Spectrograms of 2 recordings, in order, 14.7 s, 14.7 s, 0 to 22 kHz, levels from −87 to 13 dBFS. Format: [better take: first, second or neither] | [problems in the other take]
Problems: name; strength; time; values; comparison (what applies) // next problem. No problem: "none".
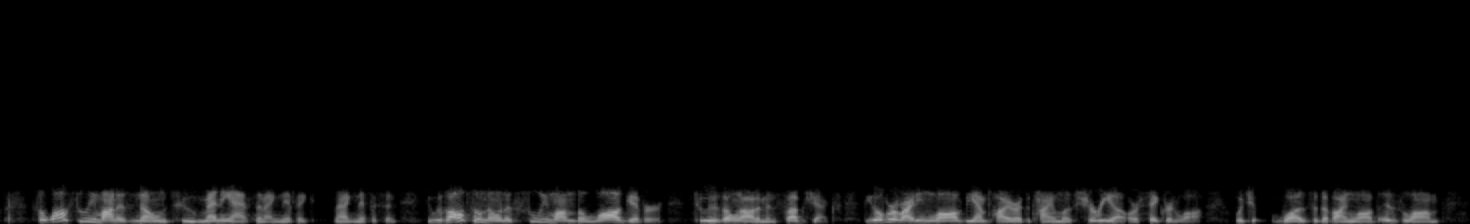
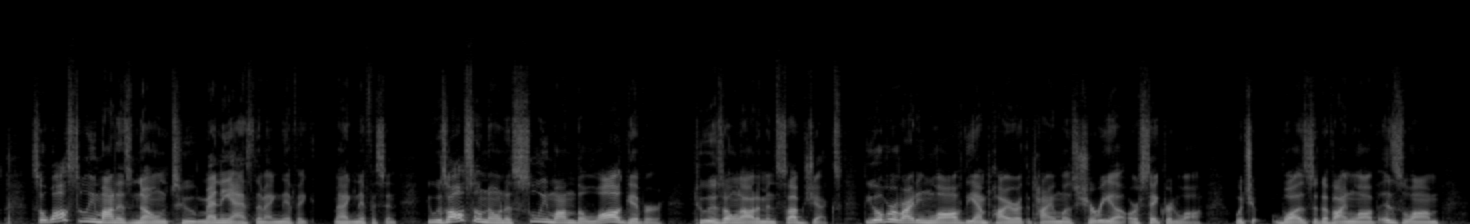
second | phone-call audio; poor line; nothing above 3 kHz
